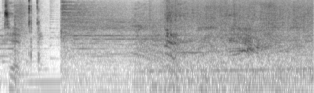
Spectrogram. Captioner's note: straining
